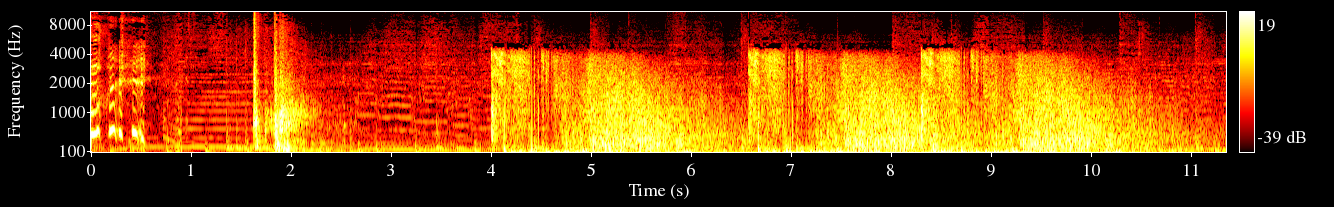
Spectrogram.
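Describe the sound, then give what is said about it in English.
A hunting rifle shot at a moose: a sharp report early on, then loud, sustained booming rumble that rolls on for several seconds, with tonal, music-like sounds at the start. “I had a perfectly placed shot. I think we got him.”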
